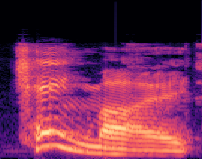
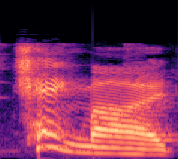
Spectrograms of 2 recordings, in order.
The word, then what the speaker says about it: Chiang Mai: corrected by a fan it's Chiang Mai to to imitate the Thai the correct type pronunciation Chiang Mai Thailand set sunny to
